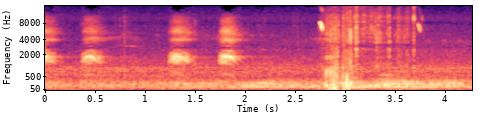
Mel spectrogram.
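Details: California scrub-jay at a ground feeder below a cabin, warm September morning; three harsh, nasal, rasping notes spaced unevenly, then a clatter of knocks and a sharp high squeak against soft background hiss.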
